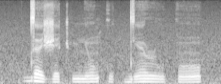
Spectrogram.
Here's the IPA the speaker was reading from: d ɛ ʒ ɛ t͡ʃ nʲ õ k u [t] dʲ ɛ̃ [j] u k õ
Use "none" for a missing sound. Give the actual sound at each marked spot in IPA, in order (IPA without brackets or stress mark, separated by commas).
t, ɹ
